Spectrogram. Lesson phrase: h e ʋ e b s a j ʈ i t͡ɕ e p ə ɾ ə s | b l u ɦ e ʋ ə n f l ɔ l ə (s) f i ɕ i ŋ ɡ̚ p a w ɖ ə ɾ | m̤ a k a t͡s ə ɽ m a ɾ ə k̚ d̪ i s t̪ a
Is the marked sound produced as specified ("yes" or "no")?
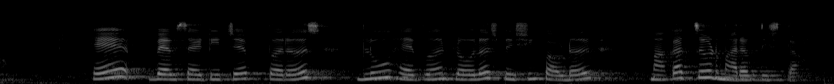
yes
